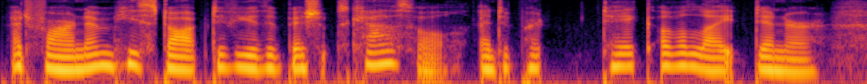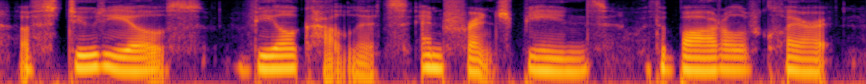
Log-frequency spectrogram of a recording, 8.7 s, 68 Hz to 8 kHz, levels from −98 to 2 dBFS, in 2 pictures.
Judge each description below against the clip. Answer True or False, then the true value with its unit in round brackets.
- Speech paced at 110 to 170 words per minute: False (200 wpm)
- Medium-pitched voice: True (165 Hz)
